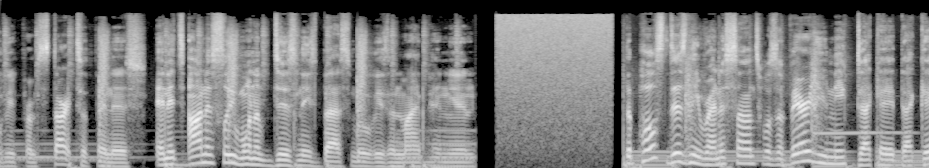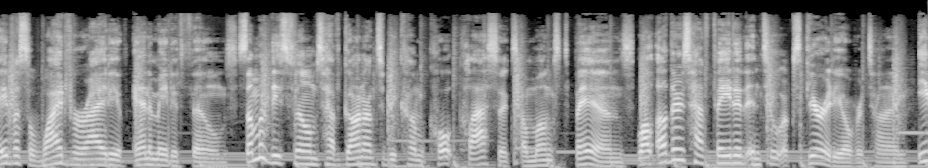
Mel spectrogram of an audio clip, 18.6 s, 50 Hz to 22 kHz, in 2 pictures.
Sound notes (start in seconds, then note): 5.0 static buzzing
